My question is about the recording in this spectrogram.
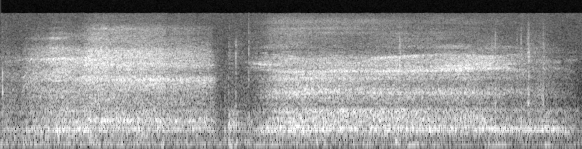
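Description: A woman's deep breathing: two long, audible breaths, the first about a second and a half, the second about two seconds, with a short pause between them.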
